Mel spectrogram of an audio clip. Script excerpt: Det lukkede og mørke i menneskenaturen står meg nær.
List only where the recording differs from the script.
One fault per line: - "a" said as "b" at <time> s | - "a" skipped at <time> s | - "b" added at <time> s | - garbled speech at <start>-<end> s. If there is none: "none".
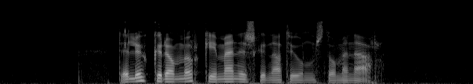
none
